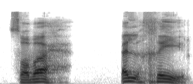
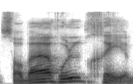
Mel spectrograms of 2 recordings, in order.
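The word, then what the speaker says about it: صباح الخير: Okay, in Fusha Arabic and in modern standard Arabic, the Arabic that we're studying today, we pronounce it properly. Sabahul khair. Good morning. Okay, when you're talking to Arabs, you can just say sabah, sabah al-khair. Okay, you don't have to say sabahul khair.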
